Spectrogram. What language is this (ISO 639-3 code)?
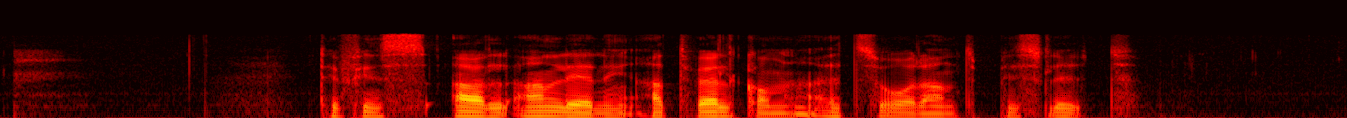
swe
